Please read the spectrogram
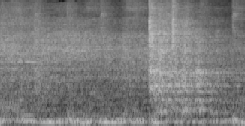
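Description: Loud rock music with electric guitar playing throughout. About one and a half seconds in, a loaded barbell lands on the power rack's pins with a loud metal clank that rings briefly.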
